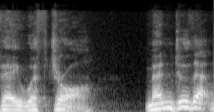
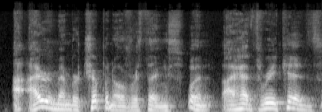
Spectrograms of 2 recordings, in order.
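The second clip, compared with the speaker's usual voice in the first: plain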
